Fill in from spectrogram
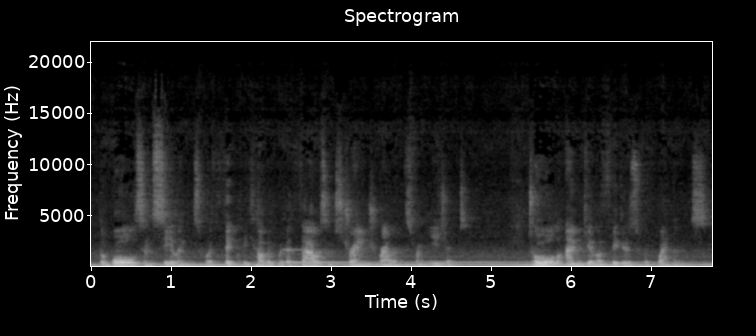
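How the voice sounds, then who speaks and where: A man's voice: medium pitch, close to an everyday voice. A man playing a young Victorian medical student who narrates a gothic horror tale in formal, old-fashioned language before a live audience. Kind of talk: live dramatic reading of gothic pulp horror. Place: live performance in a bookstore. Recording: echoey distant live room recording, loud guitar.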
